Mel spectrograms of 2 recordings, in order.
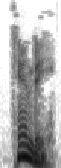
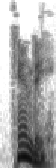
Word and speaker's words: candy: 실제 네이티브는 캔디가 아니라 candy, 캔디 강세가 앞에. 한 번 더 들어보세요. 캔디가 아니라 candy, 캔디 이렇게 강세 앞에 있어요.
